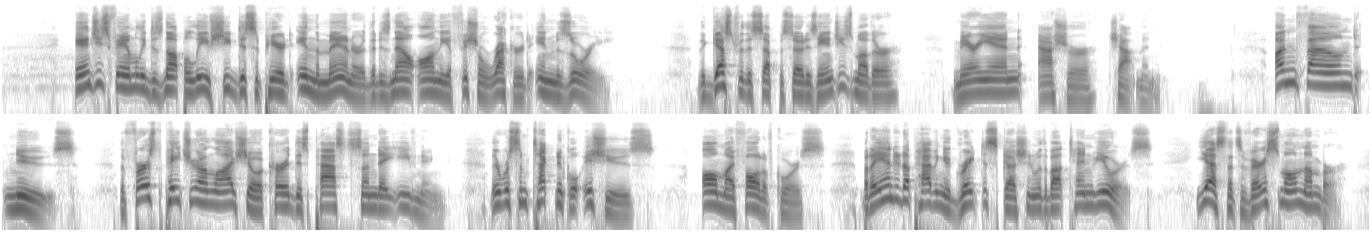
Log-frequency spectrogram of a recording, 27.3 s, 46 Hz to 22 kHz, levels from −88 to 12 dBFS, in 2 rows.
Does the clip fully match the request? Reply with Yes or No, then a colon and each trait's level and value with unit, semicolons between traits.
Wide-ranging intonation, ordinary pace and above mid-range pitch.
No: wide, 6.2 semitones; average, 155 wpm; medium, 160 Hz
